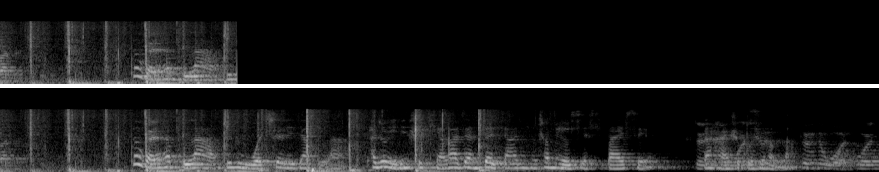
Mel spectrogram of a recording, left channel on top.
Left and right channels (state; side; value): drops out; left; at 2.4 s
